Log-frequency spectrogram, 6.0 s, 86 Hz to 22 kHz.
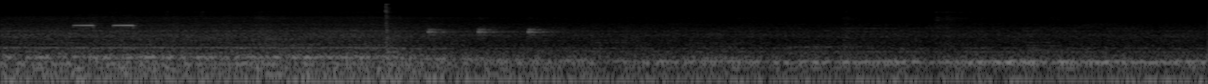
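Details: De'Longhi Pinguino portable air conditioner, model PAC AN370G1W, on full blast and cooling well: steady quiet fan rush with a few short control beeps near the start, no rattles or grinding; running normally.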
